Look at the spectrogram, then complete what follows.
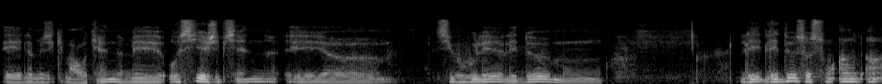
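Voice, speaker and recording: A man's voice: fairly low pitch, husky. A man in his forties, a singer whose first language is Arabic, answering interview questions hesitantly with many fillers and repeated words. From Morocco.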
